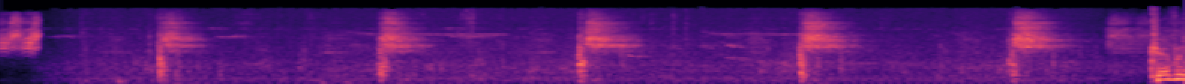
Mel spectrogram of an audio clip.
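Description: A fist thuds against a rope-wrapped striking post.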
